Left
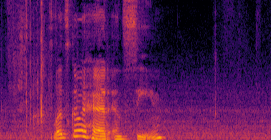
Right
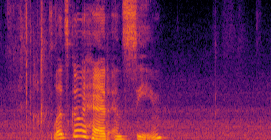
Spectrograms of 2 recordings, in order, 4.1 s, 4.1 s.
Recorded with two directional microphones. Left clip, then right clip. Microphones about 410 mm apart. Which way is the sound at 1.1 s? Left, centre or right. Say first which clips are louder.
Right 3 dB; centre.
